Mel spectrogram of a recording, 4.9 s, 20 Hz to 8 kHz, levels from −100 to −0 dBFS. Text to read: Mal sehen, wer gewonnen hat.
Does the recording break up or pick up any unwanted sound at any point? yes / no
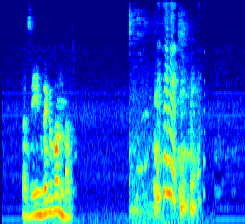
yes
